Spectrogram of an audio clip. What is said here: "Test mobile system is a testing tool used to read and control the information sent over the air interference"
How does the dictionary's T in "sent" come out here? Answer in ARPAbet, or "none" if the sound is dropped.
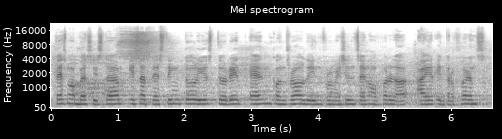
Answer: none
